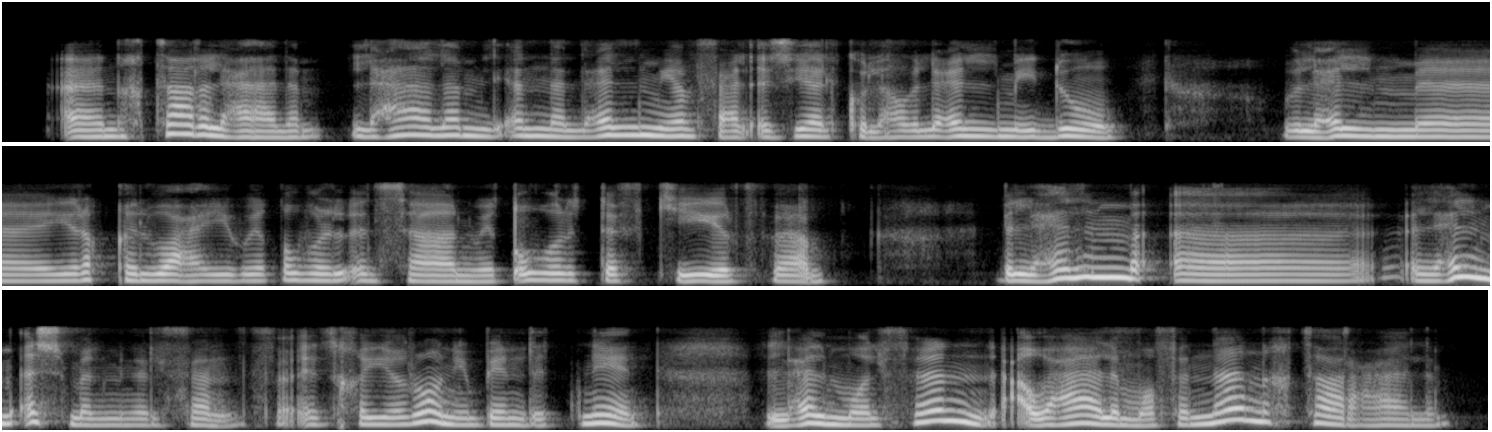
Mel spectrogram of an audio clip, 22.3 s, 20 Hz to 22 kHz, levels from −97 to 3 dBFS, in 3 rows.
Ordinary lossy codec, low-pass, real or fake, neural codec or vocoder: none; 7.2 kHz; real; none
